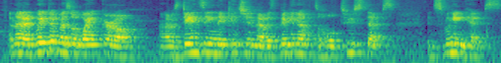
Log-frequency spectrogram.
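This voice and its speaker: At a moderate pace, a woman talks with a fairly high pitch and fairly even intonation. Noticeable background noise and audible room echo are present. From US suburbs. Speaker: spoken word poet. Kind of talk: slam poetry performance.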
